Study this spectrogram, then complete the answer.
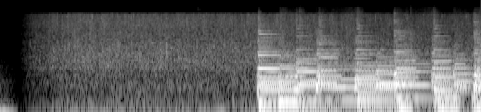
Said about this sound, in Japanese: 雨の音を聞きながら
